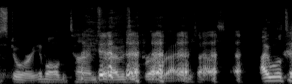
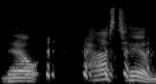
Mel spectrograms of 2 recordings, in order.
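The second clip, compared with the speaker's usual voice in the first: ordinary talk, nothing marked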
